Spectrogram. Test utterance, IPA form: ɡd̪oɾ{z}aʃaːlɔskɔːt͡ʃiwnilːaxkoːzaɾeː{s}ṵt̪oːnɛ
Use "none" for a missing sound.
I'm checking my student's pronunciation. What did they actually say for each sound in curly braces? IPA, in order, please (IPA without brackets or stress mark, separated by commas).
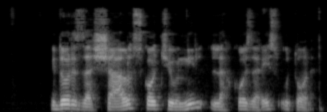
z, s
